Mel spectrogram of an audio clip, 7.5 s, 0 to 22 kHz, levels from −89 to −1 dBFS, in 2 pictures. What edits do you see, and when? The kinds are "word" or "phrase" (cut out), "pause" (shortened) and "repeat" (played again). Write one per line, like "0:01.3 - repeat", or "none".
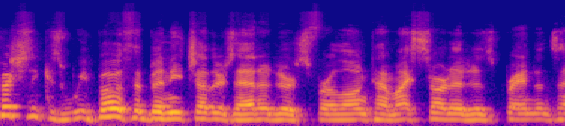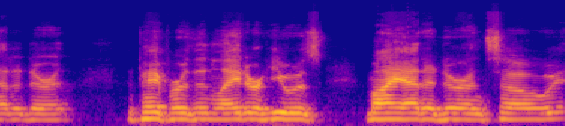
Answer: none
